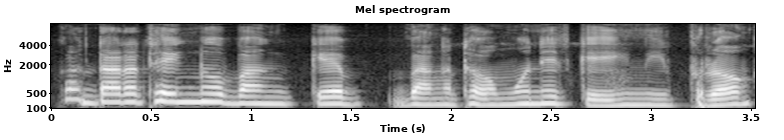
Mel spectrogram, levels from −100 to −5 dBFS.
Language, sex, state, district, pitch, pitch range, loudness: Karbi, female, Assam, Karbi Anglong, 190 Hz, 165-215 Hz, -15 LUFS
